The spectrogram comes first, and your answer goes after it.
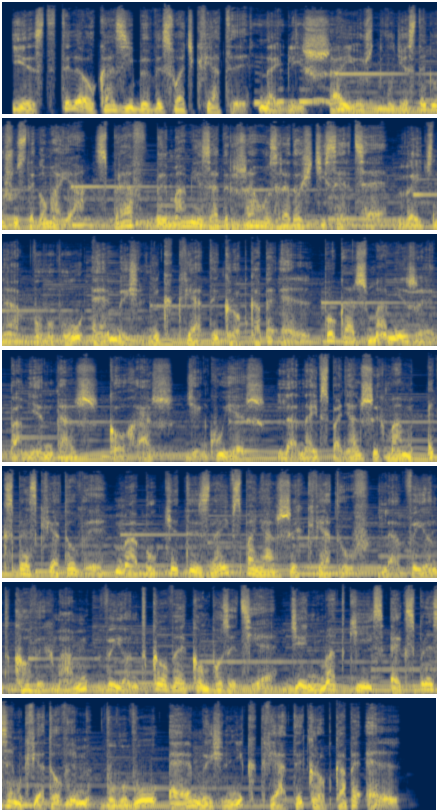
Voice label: pl commercial

